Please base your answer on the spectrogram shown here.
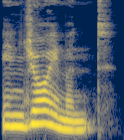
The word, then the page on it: enjoyment: British English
